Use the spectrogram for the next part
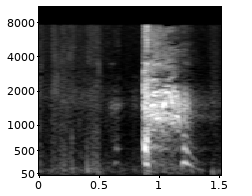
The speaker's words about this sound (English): I'm going to cough.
